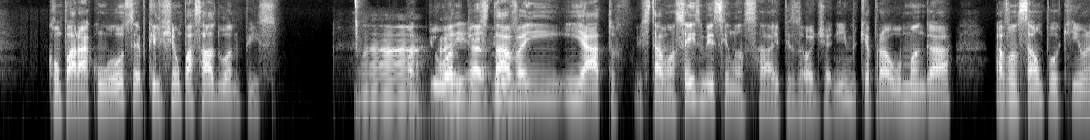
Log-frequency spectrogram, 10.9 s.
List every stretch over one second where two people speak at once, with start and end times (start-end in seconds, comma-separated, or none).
4.1-5.3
